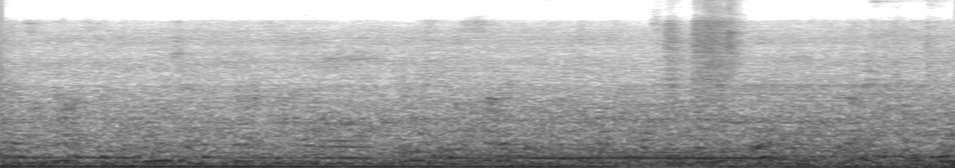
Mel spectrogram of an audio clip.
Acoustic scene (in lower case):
bus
